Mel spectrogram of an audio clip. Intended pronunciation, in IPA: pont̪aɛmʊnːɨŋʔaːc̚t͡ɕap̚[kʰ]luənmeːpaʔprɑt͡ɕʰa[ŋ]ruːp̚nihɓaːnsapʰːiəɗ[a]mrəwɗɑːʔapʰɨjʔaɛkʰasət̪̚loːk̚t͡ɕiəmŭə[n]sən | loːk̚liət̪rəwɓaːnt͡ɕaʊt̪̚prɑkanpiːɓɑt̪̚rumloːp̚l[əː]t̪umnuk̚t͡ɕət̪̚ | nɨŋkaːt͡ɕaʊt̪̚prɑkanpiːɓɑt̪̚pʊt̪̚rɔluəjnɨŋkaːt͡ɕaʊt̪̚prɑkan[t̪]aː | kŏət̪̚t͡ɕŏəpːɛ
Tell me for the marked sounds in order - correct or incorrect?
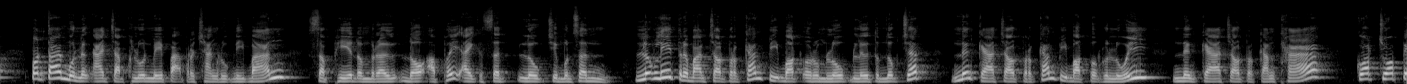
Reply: correct, correct, incorrect, correct, correct, incorrect

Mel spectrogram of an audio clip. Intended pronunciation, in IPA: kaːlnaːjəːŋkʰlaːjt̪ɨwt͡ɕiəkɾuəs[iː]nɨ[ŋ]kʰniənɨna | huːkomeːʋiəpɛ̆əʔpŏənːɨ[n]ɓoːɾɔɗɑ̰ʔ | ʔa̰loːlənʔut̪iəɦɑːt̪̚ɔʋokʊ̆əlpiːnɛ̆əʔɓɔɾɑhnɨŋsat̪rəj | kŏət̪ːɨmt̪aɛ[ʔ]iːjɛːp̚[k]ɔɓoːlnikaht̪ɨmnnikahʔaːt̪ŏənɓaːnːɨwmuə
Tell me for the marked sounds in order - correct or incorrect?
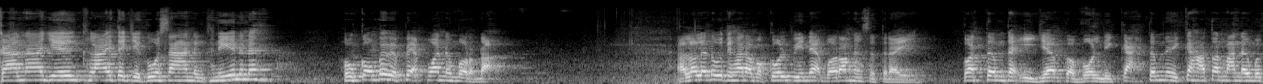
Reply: incorrect, correct, incorrect, correct, correct

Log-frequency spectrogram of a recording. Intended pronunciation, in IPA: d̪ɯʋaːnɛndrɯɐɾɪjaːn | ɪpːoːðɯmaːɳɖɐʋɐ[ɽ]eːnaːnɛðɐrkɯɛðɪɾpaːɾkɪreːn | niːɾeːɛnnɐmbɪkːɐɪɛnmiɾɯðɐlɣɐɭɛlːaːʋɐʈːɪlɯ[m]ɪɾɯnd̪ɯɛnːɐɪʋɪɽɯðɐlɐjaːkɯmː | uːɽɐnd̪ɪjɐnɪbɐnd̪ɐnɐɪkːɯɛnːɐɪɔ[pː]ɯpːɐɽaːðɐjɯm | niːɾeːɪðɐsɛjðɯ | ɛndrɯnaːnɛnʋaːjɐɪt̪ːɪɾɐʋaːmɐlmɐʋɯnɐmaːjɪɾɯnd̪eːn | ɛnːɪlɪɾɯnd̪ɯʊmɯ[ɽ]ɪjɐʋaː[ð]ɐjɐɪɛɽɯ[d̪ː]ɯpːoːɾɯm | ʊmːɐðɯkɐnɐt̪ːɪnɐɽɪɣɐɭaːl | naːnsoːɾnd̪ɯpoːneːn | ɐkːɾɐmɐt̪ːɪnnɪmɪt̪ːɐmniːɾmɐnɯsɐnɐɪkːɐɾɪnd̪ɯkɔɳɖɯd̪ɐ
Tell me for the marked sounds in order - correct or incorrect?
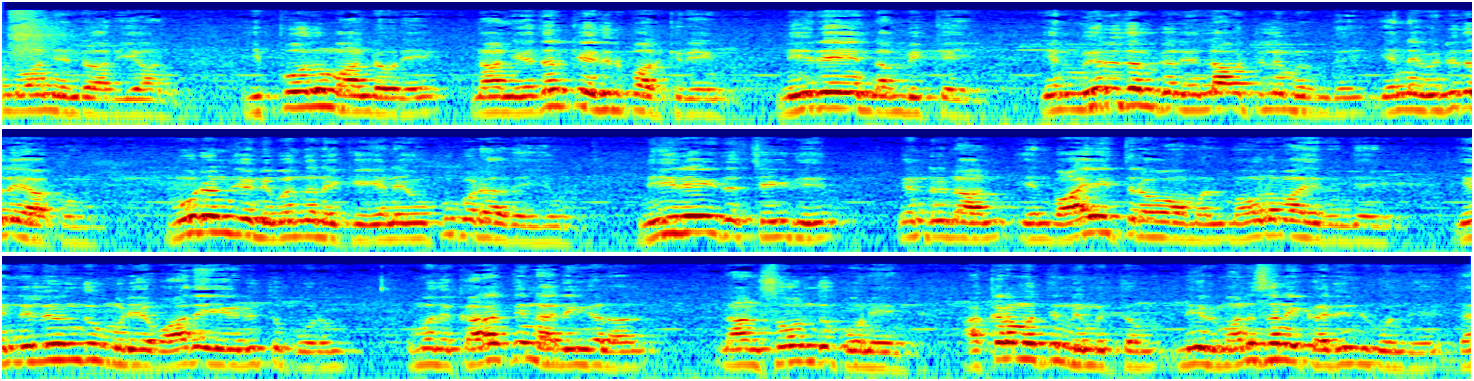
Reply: incorrect, correct, correct, correct, correct, incorrect

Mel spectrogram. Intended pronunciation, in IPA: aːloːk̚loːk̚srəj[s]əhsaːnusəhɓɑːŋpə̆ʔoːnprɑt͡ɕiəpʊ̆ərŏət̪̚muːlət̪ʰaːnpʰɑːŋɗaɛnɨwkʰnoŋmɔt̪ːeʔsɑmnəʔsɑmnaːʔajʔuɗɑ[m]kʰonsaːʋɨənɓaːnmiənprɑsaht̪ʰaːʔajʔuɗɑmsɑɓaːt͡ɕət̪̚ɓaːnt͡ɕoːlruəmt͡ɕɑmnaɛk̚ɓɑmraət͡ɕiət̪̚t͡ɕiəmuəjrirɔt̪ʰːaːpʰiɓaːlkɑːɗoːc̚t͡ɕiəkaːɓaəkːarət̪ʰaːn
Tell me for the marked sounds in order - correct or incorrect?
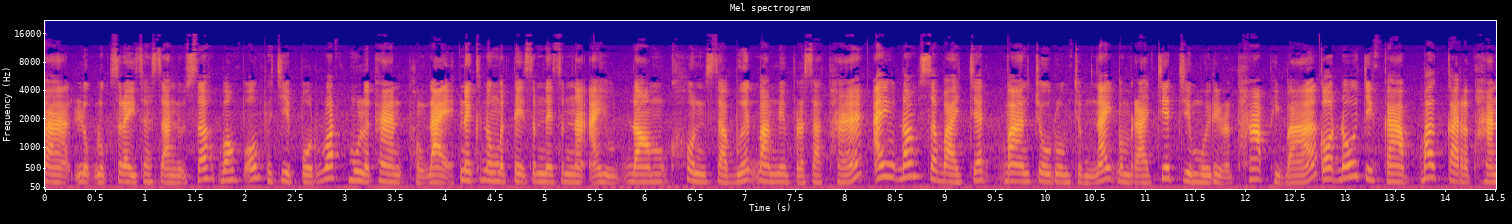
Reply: correct, correct

